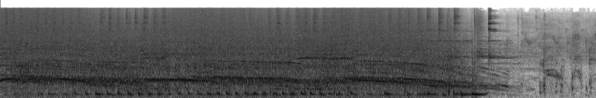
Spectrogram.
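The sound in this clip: An audience cheering loudly in welcome for an arriving guest, a sustained roar of voices and whoops that stays full for most of its length, then drops away abruptly near the end.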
